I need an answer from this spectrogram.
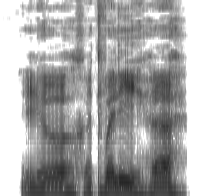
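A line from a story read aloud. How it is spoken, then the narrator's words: Tired mumble. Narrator (Russian): Устало пробормотал Степан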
